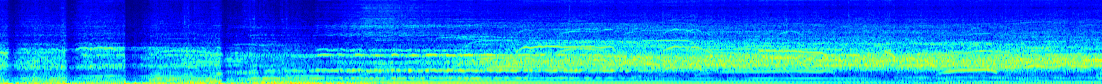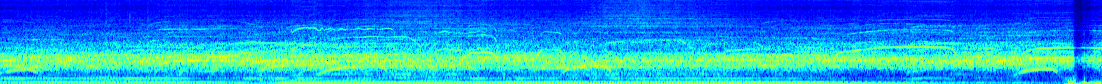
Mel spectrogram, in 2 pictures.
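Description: A live rock band ends a song with a sung note and a few hard drum hits, then holds a low sustained chord while the concert audience cheers, whoops and screams over it.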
